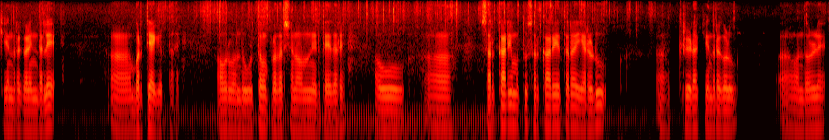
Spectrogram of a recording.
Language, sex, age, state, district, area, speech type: Kannada, male, 18-30, Karnataka, Bagalkot, rural, spontaneous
